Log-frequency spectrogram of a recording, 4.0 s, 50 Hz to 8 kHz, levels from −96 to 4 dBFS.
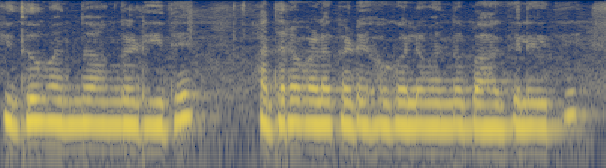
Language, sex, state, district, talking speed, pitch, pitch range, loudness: Kannada, female, Karnataka, Bidar, 150 wpm, 185 Hz, 180-200 Hz, -14 LUFS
